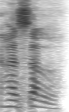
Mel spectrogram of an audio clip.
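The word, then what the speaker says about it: hustle: इसको बोलते हैं हसल।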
